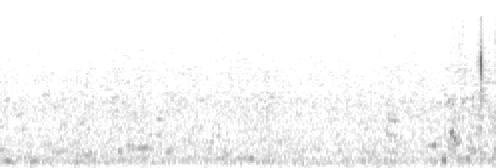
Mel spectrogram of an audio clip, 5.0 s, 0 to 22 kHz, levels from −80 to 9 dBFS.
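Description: A noise suppressor applied to music or sounds runs throughout: sustained tones and tails sink by around 5 dB while attacks mostly pass, so the audio pumps and thins. Unlike compressor pumping, the dips follow steadiness rather than loudness, fading held material regardless of level.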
